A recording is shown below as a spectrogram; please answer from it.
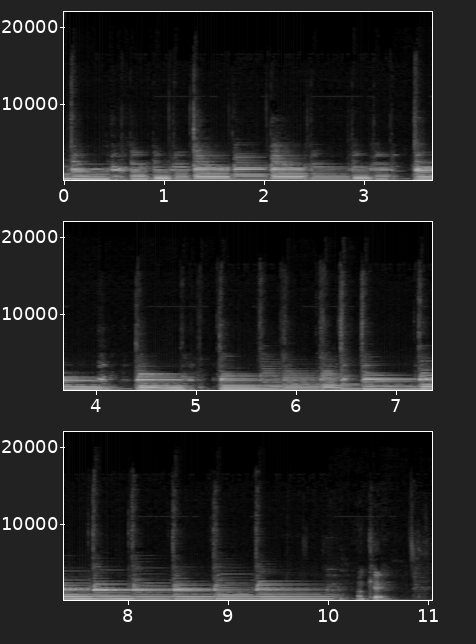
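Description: A guitar plays the chorus of a song in a sequence of ringing, sustained chords and picked notes. The chords are struck loud and close, with brief gaps between some phrases.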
